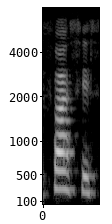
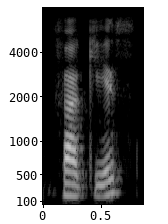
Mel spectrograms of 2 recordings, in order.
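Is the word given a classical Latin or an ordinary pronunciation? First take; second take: ordinary; classical. First: The word gets an ordinary, non-classical pronunciation. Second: The word gets a classical Latin pronunciation.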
